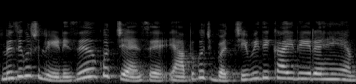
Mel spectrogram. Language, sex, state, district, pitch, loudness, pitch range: Hindi, female, Bihar, Madhepura, 250 Hz, -26 LUFS, 185-305 Hz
